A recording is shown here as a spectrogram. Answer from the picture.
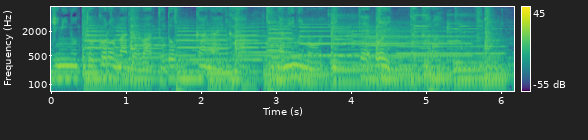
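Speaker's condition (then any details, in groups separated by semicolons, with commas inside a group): No condition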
